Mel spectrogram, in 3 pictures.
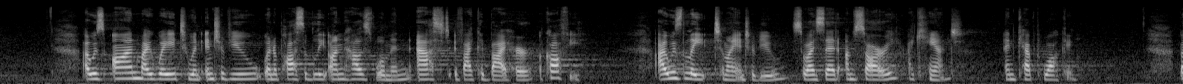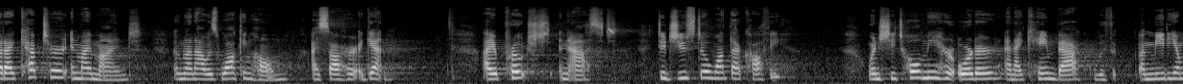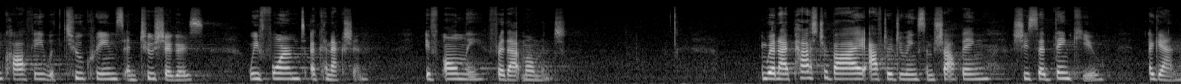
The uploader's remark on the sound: Recorded live at Arlington Street Church.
